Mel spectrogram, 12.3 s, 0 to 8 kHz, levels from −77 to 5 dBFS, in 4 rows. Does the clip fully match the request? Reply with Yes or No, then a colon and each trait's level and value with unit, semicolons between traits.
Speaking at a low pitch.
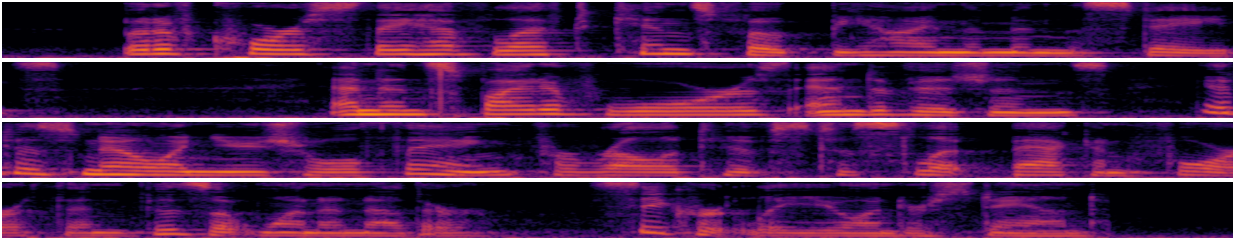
No: medium, 170 Hz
